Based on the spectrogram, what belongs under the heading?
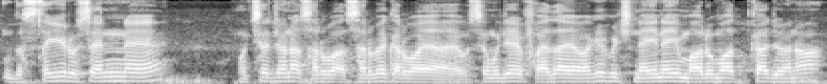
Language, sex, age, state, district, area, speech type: Urdu, male, 45-60, Telangana, Hyderabad, urban, spontaneous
